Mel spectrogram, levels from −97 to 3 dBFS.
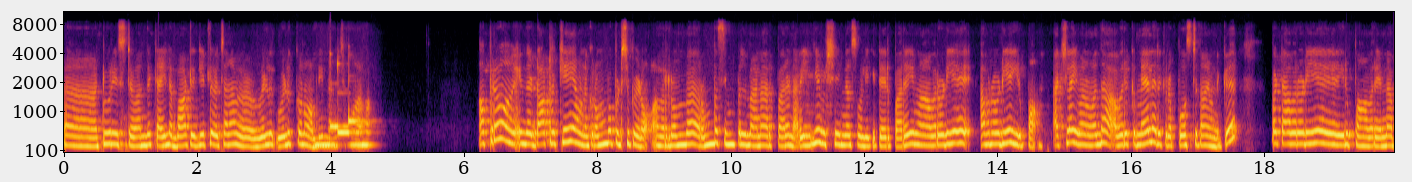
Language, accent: Tamil, native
